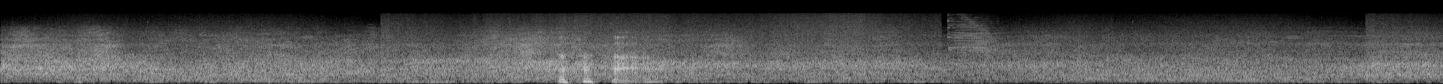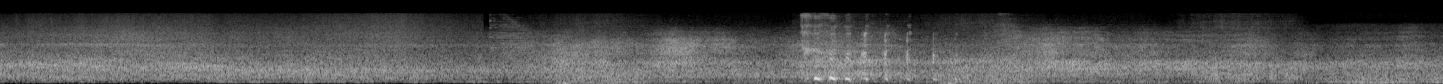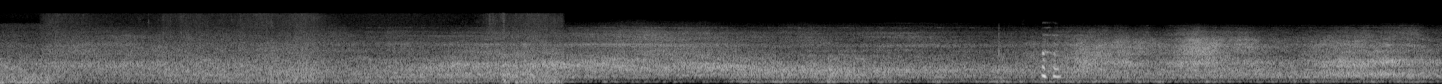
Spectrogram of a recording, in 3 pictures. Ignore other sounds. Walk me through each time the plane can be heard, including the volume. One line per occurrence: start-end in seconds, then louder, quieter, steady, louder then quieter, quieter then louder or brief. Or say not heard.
0.0-43.2 steady.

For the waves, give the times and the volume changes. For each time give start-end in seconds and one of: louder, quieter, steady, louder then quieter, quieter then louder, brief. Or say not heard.
0.0-34.5 steady.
